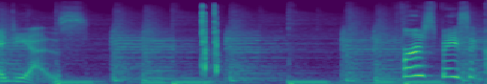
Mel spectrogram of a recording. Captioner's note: clicking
